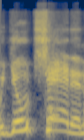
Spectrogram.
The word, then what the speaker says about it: Yochanan: i'm not no no yo chan and i'm not going to pronounce it the right way yochanan there you go your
